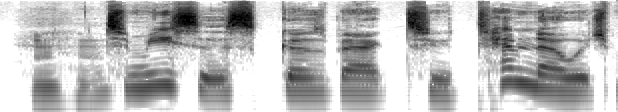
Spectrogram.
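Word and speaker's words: tmesis: all those things up I did want to talk about the word tesis we should spell it because it's an oddly spelled word it's TM s i s and it goes back to a Greek word that means cutting tesis goes back to Timo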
